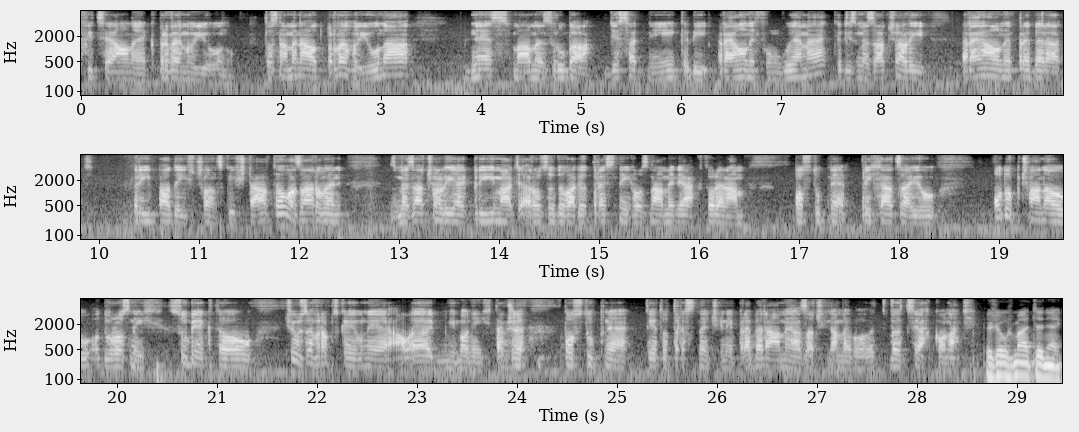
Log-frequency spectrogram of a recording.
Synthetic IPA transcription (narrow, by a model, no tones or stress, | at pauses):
ɔfit͡siaːlɲɛkpr̩ʋɛːmujuːnṵ | t̪ɔznamɛnaːɔt̪̚pr̩ʋɛːɦɔjuːna | d̪ɲɛz̥maːmɛzɦɾubaɟɛsaɟ̚d̪ɲiːkɛd̪iɾɛaːlɲɛfuŋɡujɛmɛkɛd̪izmɛzat͡ʃali | ɾɛaːlɲɛpɾɛbɛɾac | pɾiːpad̪ist͡ʃlɛnskiːxʃt̪aːt̪ɔʊazaːɾɔʋɛɲzmɛzat͡ʃaliajpɾiːmaɟa̰ɾɔzɦɔd̪ɔʋaɟɔt̪ɾɛst̪niːɣɔznaːmɛɲɪaxkt̪ɔɾɛːnaːmpɔst̪upɲɛpɾixaːd͡zajuː | pɔd̪ɔpt͡ʃanɔʊɔ̰d̪ɾʊɔzniːxsubjɛkt̪ɔʊt͡ʃiuʒzɛʊɾɔːpskɛjuːniɛ̰a̰lɛ̰ajmimɔɲixt̪aɡʒɛpɔst̪upɲɛt̪ɪɛt̪ɔt̪ɾɛst̪nɛːt͡ʃinipɾɛbɛɾʔaːmɛazat͡ʃiːnamɛʋɔɛʋɛt͡sɪaxkɔna̰ct̪aɡʒɛuʒmaːtcɛɲɛak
